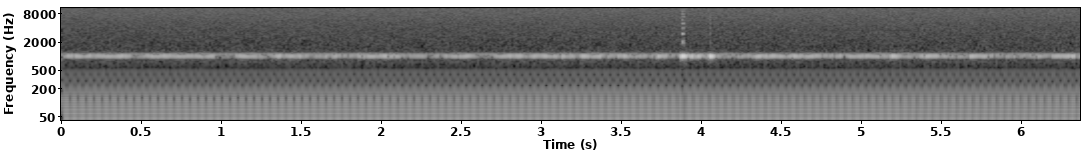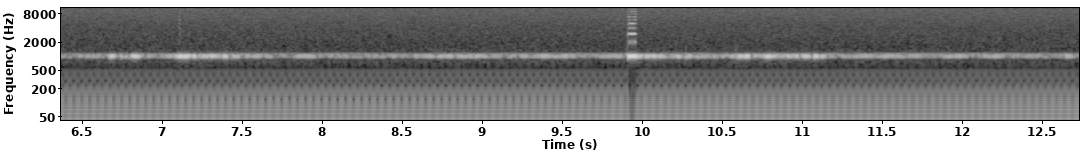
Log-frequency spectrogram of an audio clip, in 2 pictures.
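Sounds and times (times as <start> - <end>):
NDB radio beacon signal at 364 kHz: 0.0 - 12.7.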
